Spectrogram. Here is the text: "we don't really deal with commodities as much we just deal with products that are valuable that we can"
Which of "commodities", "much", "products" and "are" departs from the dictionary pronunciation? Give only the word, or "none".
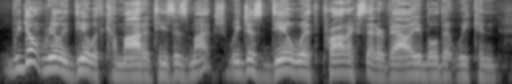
none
